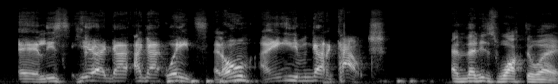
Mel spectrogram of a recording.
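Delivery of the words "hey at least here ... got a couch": grumbling, complaining voice, pitched a little high. Retelling what a guy who lived at the gym said: grumbly voice. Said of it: "he said with his grumbly voice".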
